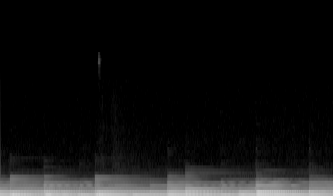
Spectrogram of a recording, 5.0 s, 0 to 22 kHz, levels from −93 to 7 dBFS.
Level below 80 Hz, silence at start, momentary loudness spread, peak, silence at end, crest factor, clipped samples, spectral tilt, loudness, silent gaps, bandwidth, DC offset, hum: -38 dBFS; 0 s; 6 LU; -6 dBFS; 0 s; 14 dB; under 0.1%; -13.5 dB/octave; -21 LUFS; none; 2.5 kHz; under 0.1%; none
